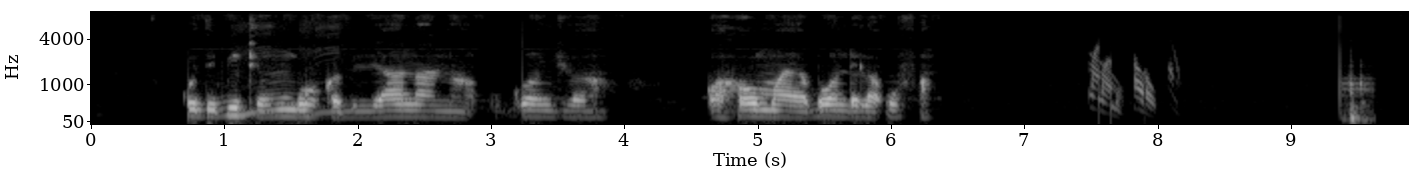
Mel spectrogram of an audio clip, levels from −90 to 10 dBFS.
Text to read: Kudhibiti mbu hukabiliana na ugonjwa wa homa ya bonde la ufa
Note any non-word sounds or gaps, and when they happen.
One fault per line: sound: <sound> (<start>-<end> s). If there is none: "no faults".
sound: chirp (7.5-8.2 s)
sound: thud (9.3-9.6 s)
